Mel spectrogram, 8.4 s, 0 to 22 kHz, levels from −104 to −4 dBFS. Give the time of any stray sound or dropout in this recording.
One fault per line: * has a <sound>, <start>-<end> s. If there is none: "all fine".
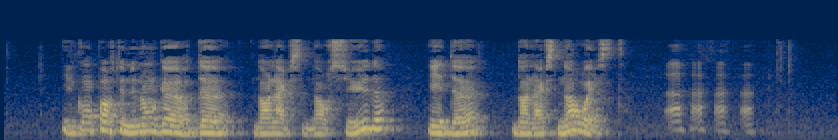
* has a laugh, 6.6-7.6 s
